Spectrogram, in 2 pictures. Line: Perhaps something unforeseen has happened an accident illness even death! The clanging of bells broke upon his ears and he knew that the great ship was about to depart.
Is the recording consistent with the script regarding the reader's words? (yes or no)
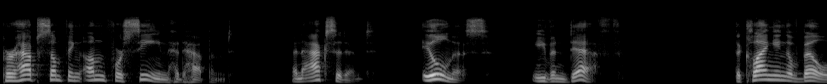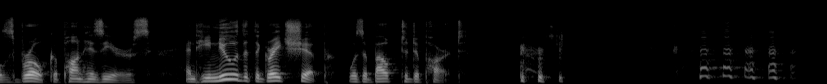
no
